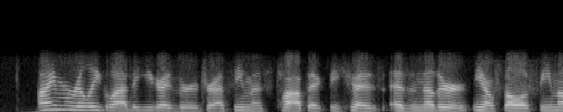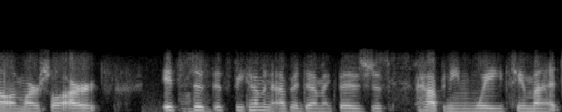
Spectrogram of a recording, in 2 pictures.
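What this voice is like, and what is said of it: Hoarse, partly lost voice. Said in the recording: “My voice is a little hoarse. ... I'm sorry if my voice is a little out. I lost it this week.”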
